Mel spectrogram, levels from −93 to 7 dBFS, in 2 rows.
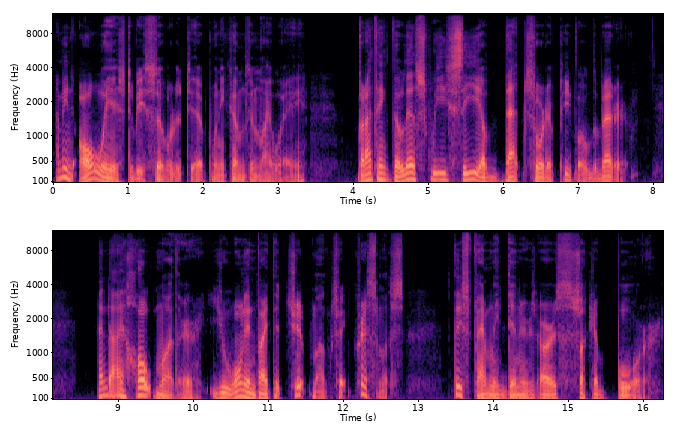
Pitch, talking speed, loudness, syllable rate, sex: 95 Hz, 165 wpm, -21 LUFS, 4.5 syllables/s, male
